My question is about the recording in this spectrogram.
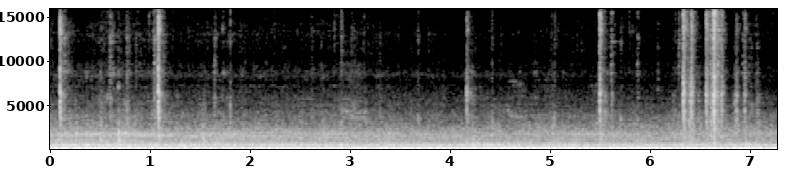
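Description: Shopping cart being pushed across a carpeted store floor: a steady low rumble with scattered clicks and rattles.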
